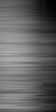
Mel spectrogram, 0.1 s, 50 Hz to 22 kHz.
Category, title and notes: Instrument samples > Percussion
hi-hatized crash Sabian low-pitched 1 long
closed-hat, snappy-hats, crisp, metallic, click, picocymbal, metal, percussion, Istanbul, Meinl, chick-cymbals, Zildjian, dark-crisp, cymbal-pedal, bronze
